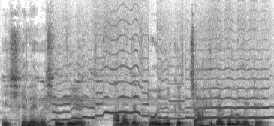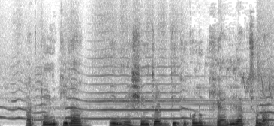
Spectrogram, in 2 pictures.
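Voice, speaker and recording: A man's voice: fairly high pitch, fairly quick, over music, natural voice. A man playing an aggrieved, hard-working village husband in a cartoon. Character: aggrieved, toil-worn village husband who sells clothes. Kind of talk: animated cartoon voice acting.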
